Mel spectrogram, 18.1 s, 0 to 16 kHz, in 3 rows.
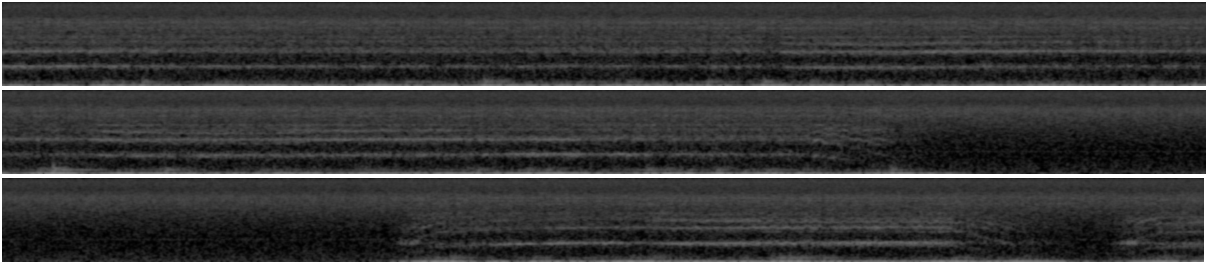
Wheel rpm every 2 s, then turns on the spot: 230, 230, 230, 230, 210, 20, 20, 180, 110.
10-12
